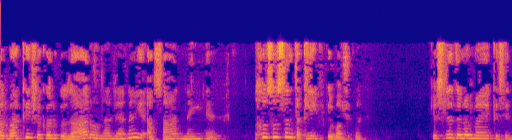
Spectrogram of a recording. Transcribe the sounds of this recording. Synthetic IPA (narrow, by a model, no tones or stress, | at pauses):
ɔːɾbaːkiʃʊkəɾɡʊzaːɾɦoːnad͡ʒoːɦɛːnajeʔaːsaːnːɐɦĩɦɛː | xʊsuːsənt̪ɐkliːfkeʋɐqt̪ẽ | pɪt͡ʃʰled̪ɪnõmɛ̃ːkɪsi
